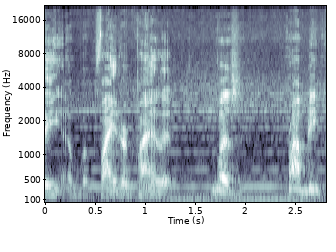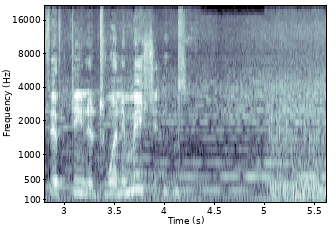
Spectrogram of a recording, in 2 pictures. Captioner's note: chuckles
